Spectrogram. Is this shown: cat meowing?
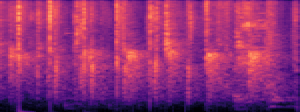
no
